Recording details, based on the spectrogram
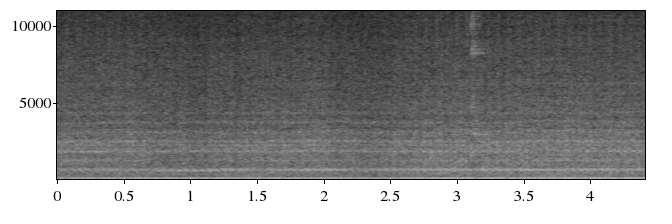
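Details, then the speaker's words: Porsche 928 V8 idling warm and evenly, faint steady high whine over it that persisted with the auxiliary air regulator unplugged; owner suspected a bearing; cause found: loose oil pump pulley rubbing the timing cover. "so the whining noise is definitely still there so I'm going to reattach the auxiliary air regulator"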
